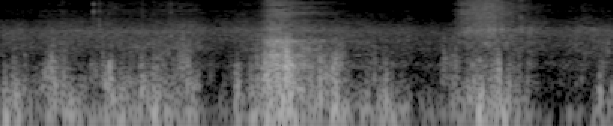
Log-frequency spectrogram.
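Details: Gusty wind buffets the microphone in rising and falling rumbling surges during a storm.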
